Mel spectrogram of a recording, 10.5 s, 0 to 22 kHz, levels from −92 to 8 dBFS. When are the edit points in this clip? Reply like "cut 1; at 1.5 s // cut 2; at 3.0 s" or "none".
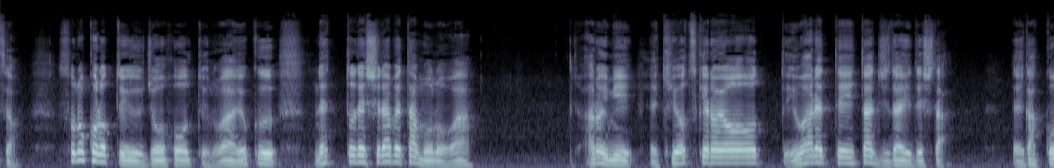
cut 1; at 6.4 s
